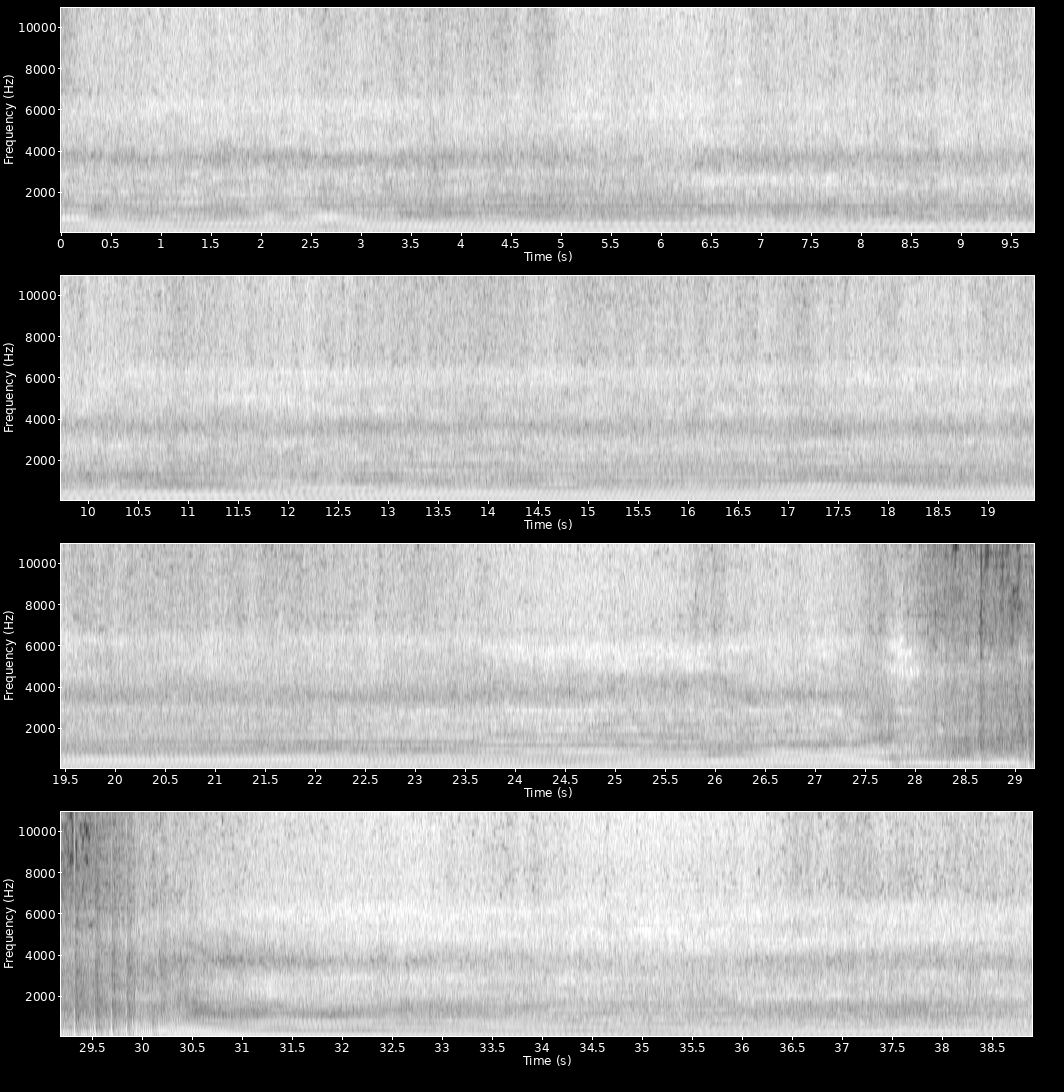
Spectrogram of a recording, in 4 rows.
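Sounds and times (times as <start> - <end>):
snowmobile engine running: 0.0 - 38.9.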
